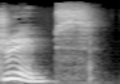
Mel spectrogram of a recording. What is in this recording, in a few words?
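"dribs", British English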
